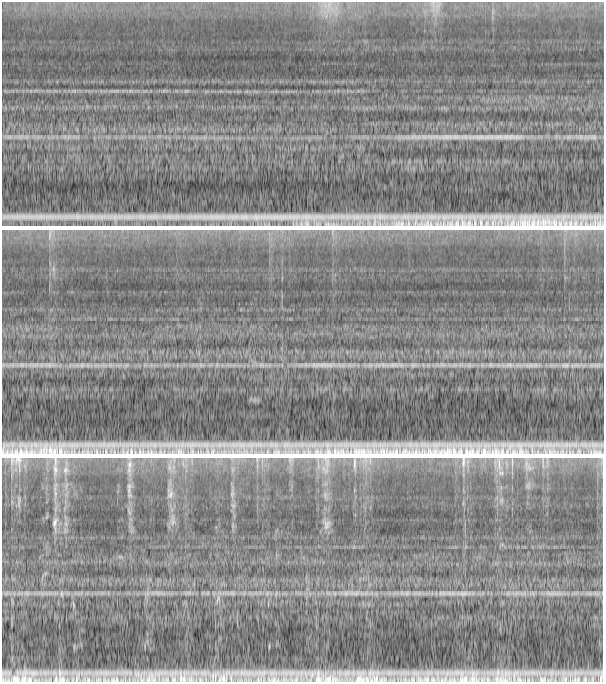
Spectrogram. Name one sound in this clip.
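A bus engine hums and rumbles steadily from inside the bus.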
